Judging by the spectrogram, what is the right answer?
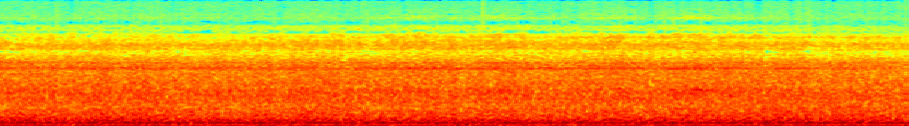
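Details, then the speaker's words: Used square-body Chevy truck, idling after start during a pre-purchase inspection: steady deep rumble with a low throaty growl and no knocks or ticks; exhaust has been modified. "yep definitely somebody's messed with the exhaust he's got a little growl"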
